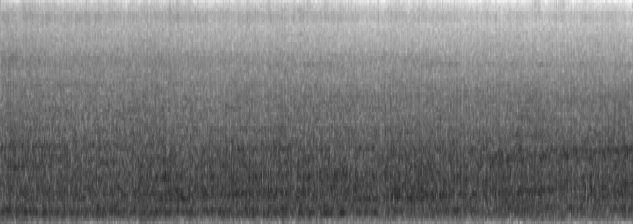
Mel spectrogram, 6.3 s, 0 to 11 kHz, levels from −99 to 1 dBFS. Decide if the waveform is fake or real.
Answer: fake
